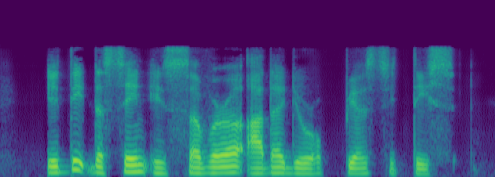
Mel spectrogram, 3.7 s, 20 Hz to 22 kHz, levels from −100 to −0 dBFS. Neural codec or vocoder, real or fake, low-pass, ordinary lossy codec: codec, 16 kHz, 1 kbps, X-Codec, WavLM features, trained on Multilingual LibriSpeech; fake; 7.2 kHz; none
